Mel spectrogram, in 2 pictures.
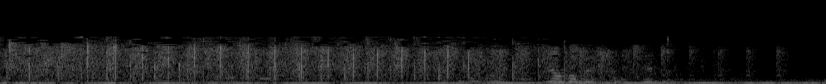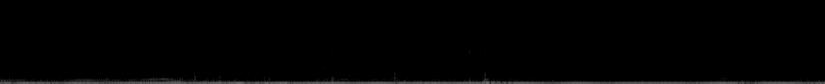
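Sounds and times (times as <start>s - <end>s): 
audience applause: 0.0s - 8.0s
low steady hum: 0.0s - 16.5s.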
